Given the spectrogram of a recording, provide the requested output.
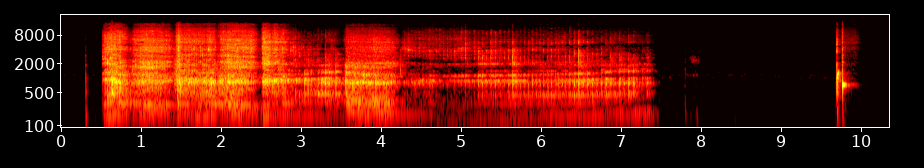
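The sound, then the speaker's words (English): A loud tiger roar in several harsh, rasping surges that trails off into a fading, rumbling growl, followed by silence and one brief sharp pop. “In a hot, steamy jungle, there was a loud roar.”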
